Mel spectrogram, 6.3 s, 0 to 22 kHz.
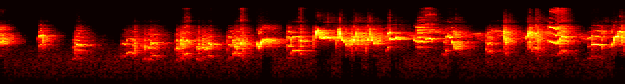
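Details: Newly loaned caged Puteh Dagger bulbul, 12 September 2020, delivering a busy, varied run of chattering and whistled notes that climb and shift in pitch, tightly packed several per second with only brief breaks.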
